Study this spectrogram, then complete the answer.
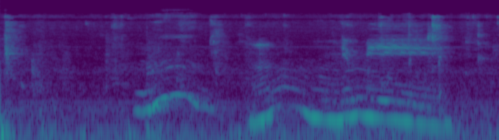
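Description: An elderly woman talks in a lively voice nearby.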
